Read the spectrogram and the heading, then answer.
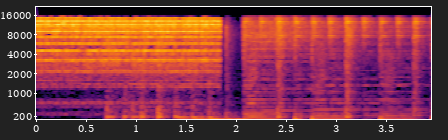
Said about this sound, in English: Well, kids, the dismissal bell is ringing.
